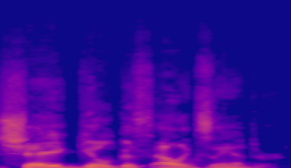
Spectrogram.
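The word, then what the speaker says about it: Shai Gilgeous-Alexander: Shay Gilgus Alexander. Shay is spelled S Hi.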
